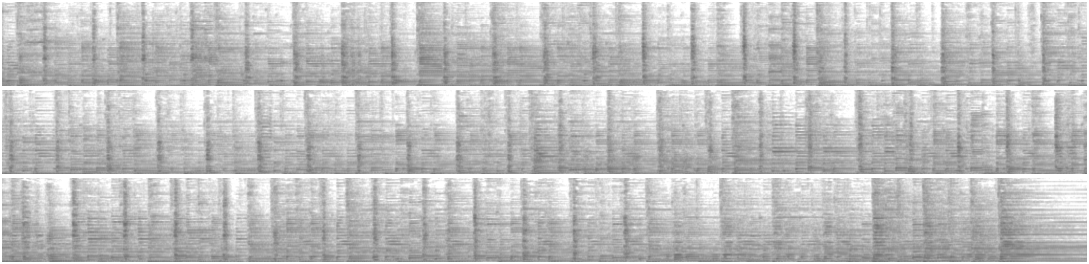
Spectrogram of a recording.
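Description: Background instrumental music in a bluegrass style, with plucked strings led by a banjo, playing steadily throughout.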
